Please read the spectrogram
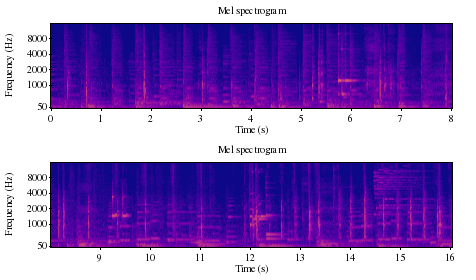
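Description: Light background music with a plinking melody and bass notes, over a kitchen knife chopping vegetables on a wooden cutting board in many short, sharp strokes.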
